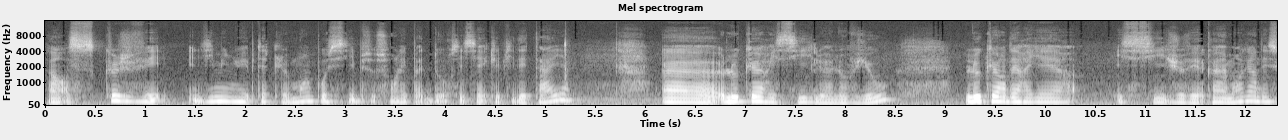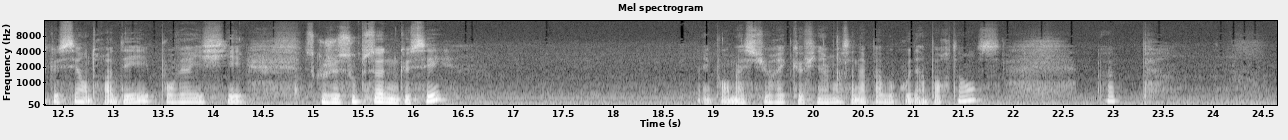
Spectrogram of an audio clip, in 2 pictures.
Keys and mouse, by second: 14.3 click, 15.5 click, 19.4 middle click, 20.3 KP_5, 21.4 middle click, 22.3 right click.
